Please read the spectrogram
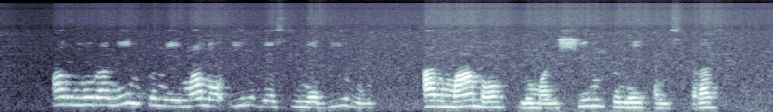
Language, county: Lithuanian, Panevėžys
